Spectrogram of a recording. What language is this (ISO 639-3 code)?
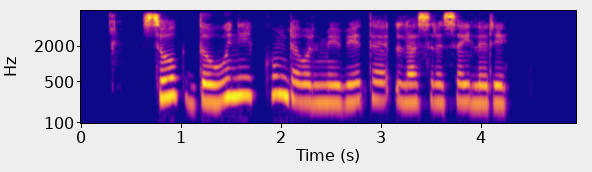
pus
